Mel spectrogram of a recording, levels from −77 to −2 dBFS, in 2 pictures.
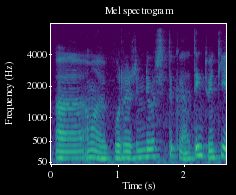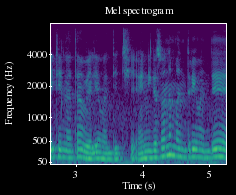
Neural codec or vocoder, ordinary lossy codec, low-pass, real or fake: none; none; 7.2 kHz; real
